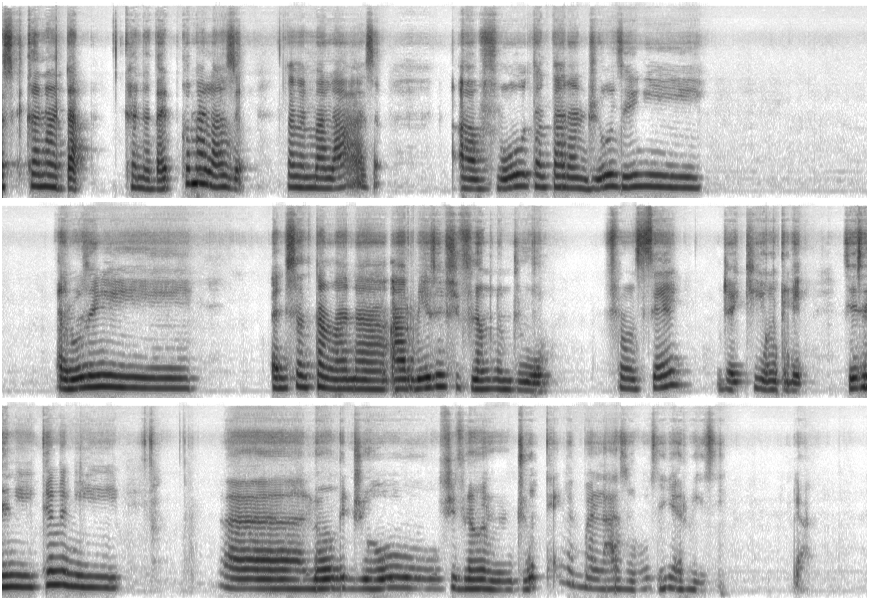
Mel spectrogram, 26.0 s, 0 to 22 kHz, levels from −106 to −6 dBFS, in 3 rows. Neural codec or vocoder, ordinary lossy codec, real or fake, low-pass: codec, 44.1 kHz, 2.6 kbps, SNAC; none; fake; none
